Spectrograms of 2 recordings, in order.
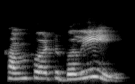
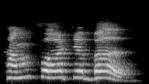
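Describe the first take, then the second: First: The word ends with an added ee vowel. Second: The word ends on an l sound. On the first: The speaker calls it wrong. "We are not saying comfortably, comfortable E. We are not saying that" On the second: The speaker calls it right. "we are not pronouncing this E. We are stopping at the one letter before E, that is L"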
